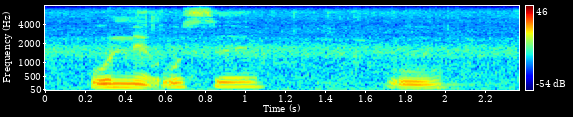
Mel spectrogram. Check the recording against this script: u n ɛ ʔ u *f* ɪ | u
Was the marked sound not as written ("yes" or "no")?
yes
